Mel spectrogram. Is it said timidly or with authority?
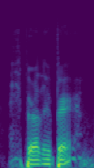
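timidly. It is said meekly, without authority.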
